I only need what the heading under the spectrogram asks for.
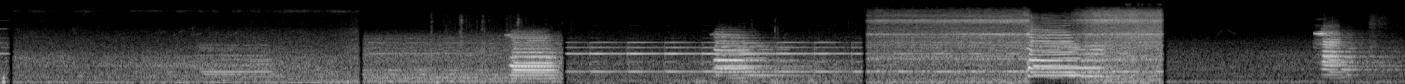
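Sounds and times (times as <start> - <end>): train horn blasts: 2.0 - 2.9, 5.1 - 5.7, 7.0 - 11.7, 13.2 - 14.0.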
